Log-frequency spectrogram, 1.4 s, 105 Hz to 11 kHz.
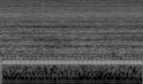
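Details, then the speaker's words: VW Golf 2 GTI with Digifant injection, electric fuel pump switched on again after the rail had been empty; steady even hum, no stutter, no leak seen; pump running normally. "Je vais la rallumer. Là, on entend bien la pompe qui tourne."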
